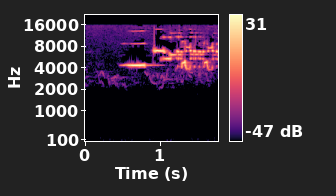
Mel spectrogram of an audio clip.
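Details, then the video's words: A hermit thrush in the USA sings one long, pure whistled note, then a quick, higher tumble of flutey, ringing notes, with no other sounds intruding. "kicauan hermit thrush"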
